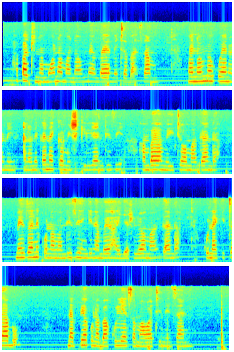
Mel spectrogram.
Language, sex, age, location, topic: Swahili, female, 18-24, Kisumu, agriculture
